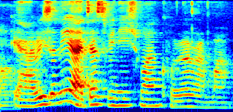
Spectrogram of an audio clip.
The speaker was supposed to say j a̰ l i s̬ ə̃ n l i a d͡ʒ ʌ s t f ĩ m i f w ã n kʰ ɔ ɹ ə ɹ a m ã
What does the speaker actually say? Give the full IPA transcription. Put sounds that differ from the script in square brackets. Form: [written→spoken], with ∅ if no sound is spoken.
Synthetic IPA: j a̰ [l→ɹ] i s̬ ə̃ n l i a d͡ʒ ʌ s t f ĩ [m→n] i [f→ʃ] w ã n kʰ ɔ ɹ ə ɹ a m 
